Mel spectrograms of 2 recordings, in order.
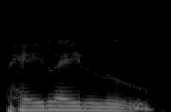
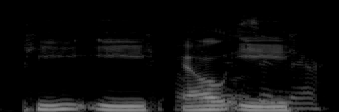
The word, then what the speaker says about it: Peleliu: The island was called Peleliu, P-E-L-E-L-I-U.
